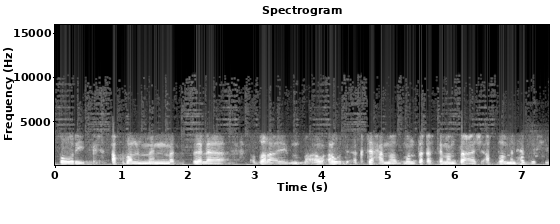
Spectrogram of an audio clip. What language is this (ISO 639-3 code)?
ara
